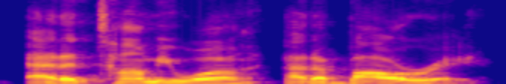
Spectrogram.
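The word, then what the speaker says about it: Adetomiwa Adebawore: been struggling with it got you um it's atatamiwa adamaware Eddie Tommy wise awesome thanks I appreciate it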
